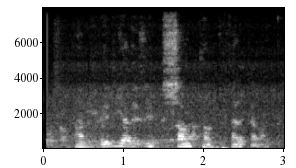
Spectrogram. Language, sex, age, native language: Icelandic, male, 30-39, Icelandic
